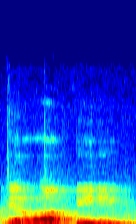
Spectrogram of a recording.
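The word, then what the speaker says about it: مِّن رَّبِّهِمْ: Salah bacanya itu. Yang benar adalah anak-anakku semuanya adalah mir rabbihim.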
